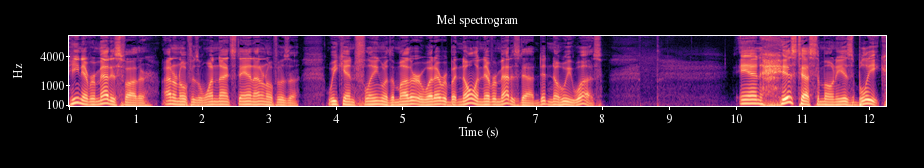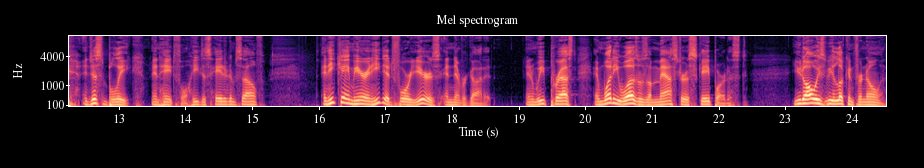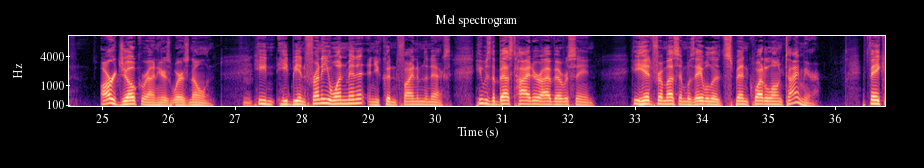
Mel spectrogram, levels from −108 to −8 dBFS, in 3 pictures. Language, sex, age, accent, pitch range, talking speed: English, male, 50-69, American, 120-150 Hz, 210 wpm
